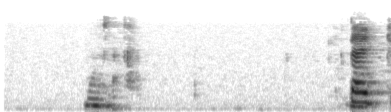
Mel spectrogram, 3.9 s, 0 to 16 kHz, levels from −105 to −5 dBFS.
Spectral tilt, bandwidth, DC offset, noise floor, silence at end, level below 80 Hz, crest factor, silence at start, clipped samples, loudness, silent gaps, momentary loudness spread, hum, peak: -3 dB/octave; 9 kHz; under 0.1%; -80 dBFS; 0 s; -80 dBFS; 24 dB; 0.85 s; under 0.1%; -26 LUFS; none; 22 LU; none; -8 dBFS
